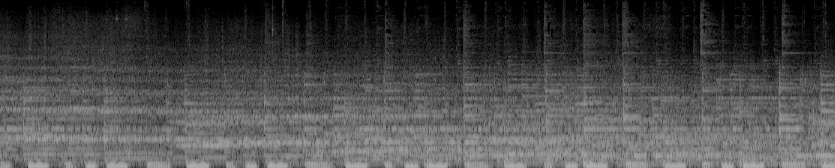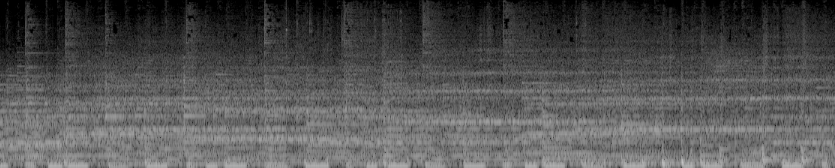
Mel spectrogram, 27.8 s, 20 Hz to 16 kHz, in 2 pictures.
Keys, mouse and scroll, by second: 21.0 Return, 21.0 typing, 22.1-23.3 typing, 23.4 Return.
